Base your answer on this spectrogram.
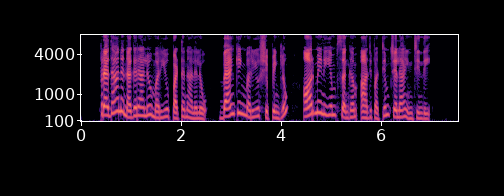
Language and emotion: Telugu, neutral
